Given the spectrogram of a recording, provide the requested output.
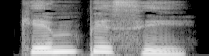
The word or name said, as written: ಕಂಪಾಸು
